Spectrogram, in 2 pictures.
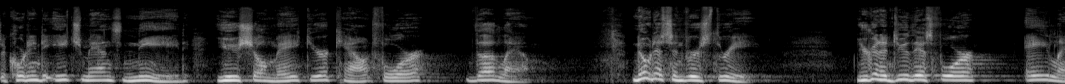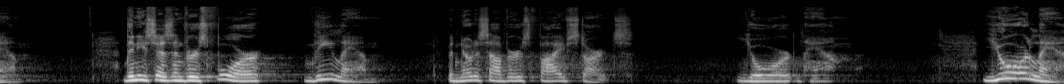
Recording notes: Recorded at Calvary Chapel of Los Alamitos on May 10 2023 on Wednesday evening sermon. Recorded at Calvary Chapel of Los Alamitos on May 10 2023 on Wednesday evening sermon.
